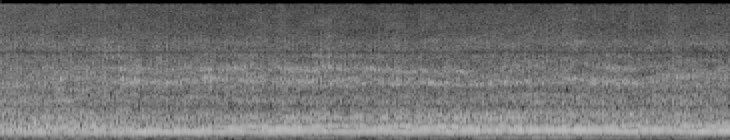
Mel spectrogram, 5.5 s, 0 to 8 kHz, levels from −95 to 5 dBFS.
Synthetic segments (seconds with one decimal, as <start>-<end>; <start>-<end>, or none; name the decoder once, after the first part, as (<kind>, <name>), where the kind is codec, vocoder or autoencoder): 0.0-5.5 (codec, DAC)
